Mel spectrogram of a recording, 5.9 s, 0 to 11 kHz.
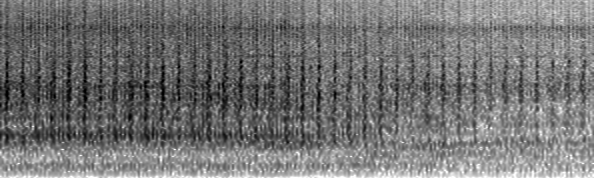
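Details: Peugeot 407 1.6 HDi 90 diesel at idle: sharp steady top-end ticking, about three a second. Noise began after a road drive, with slight white smoke from the rear. Mechanic suspects tappets (poussoirs) or camshaft, unconfirmed.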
